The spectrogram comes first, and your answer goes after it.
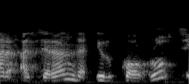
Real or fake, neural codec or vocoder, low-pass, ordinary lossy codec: fake; codec, 16 kHz, 16 kbps, FunCodec, trained on Chinese and English, 50 frames a second; 5.4 kHz; MP3, 24 kbps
